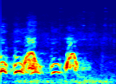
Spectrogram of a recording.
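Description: A dog being trained on leash gives two quick, close barks with a brief whimpering edge, each short and punchy, followed by quiet.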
